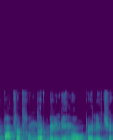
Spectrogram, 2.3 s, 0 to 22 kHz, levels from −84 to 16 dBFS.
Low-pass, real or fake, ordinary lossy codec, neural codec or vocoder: none; fake; none; codec, 16 kHz, 4.8 kbps, FACodec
